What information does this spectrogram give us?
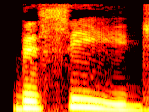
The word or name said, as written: besiegingly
